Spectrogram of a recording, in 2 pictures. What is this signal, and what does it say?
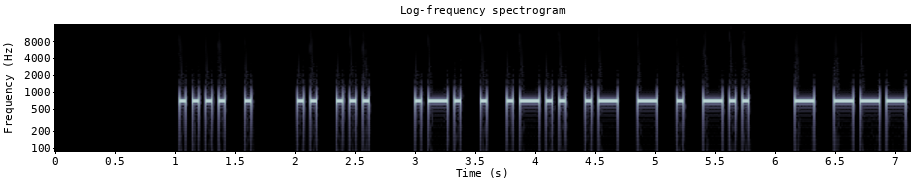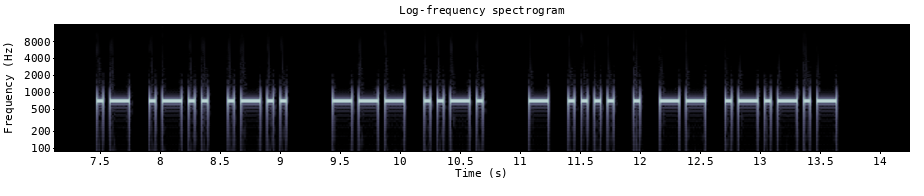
Morse code, heard as a keyed tone, about 22 wpm, 700 Hz. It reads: HE IS RELATED TO ALL OF THEM.
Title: Sentences from Top 1000 Words - Review Part 5 - 22wpm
